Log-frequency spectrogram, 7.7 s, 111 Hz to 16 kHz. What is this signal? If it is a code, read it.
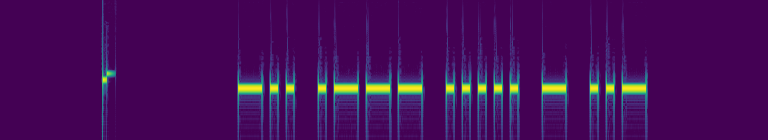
Morse code, heard as a keyed tone, about 15 wpm, 700 Hz. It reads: DJ5TU
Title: Five Challenging Letter-Number Combinations 15wpm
